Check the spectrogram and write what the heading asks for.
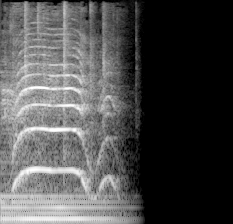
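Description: Live keyboard music: a sustained chord over a strong bass note, with a high held note that slides up, holds and slides back down. The music fades and cuts off about a second and a half in.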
